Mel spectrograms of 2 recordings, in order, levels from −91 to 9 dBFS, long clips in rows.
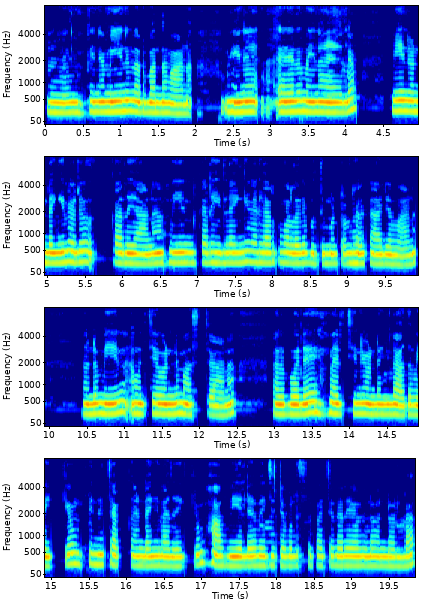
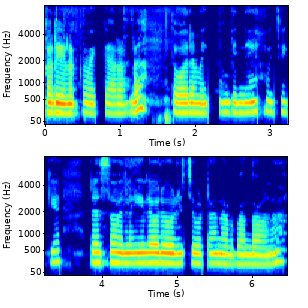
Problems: low volume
